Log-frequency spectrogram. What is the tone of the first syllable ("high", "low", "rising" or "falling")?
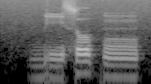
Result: low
